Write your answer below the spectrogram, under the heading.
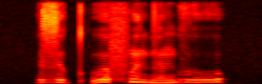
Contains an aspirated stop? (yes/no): no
